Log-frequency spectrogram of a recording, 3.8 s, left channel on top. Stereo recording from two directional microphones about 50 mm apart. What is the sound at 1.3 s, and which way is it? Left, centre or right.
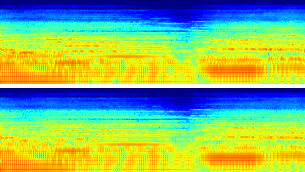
Music, right.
